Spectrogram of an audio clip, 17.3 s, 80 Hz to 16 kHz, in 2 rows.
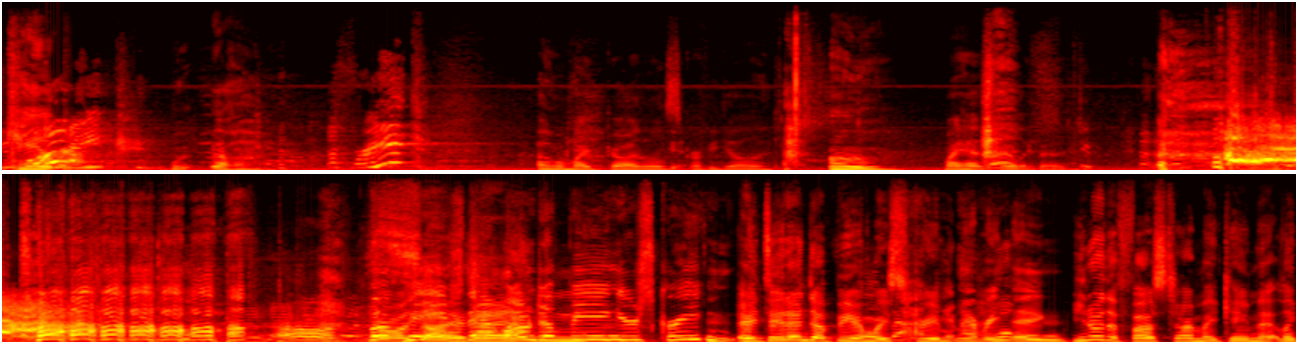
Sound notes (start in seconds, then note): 5.2 Stephanie grunting; 9.0 Stephanie laughing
